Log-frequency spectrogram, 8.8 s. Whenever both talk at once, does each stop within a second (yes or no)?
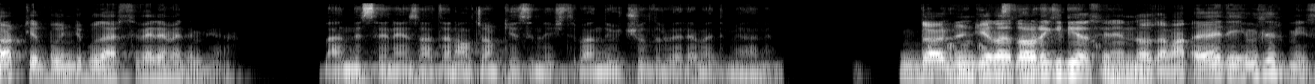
no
